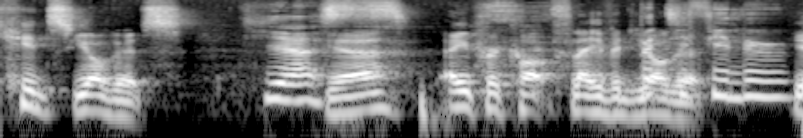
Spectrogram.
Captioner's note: french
